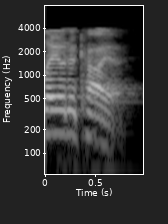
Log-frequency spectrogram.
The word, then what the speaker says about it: Laodicea: He's like, no, it's Laodicea. But in the Greek, it's pronounced Laodicea.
